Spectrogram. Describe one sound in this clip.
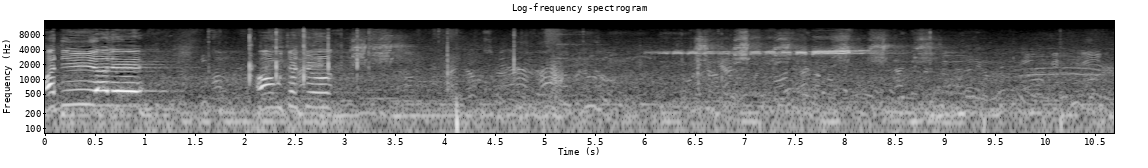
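Young men shout and call out across an open outdoor field.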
